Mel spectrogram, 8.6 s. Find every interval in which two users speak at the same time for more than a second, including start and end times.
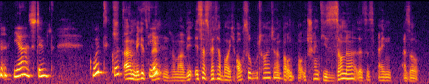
none

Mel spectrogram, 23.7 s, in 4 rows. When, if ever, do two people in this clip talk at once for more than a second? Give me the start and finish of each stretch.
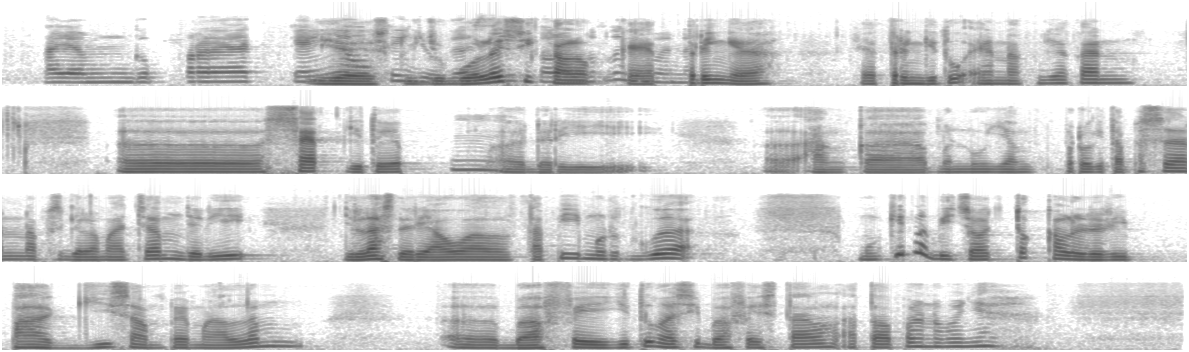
1.6-3.5

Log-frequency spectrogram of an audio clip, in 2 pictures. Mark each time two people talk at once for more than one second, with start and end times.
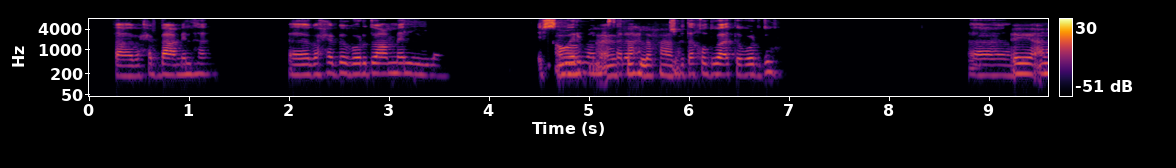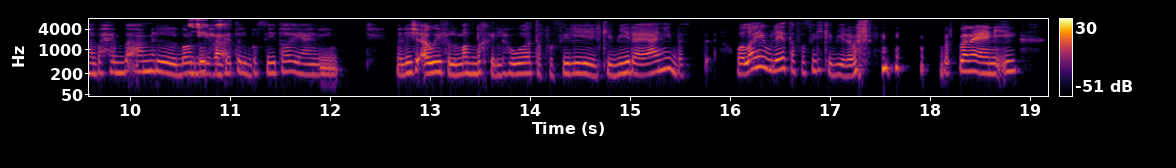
4.7-6.0

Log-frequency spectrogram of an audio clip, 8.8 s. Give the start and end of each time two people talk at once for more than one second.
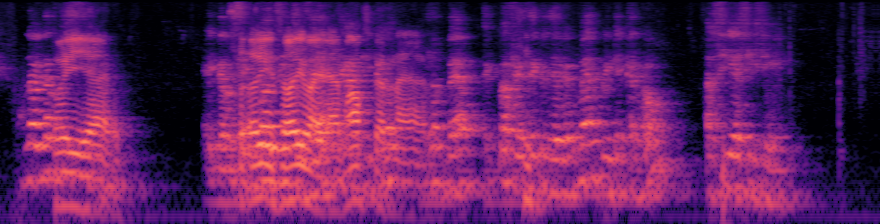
2.4-3.9

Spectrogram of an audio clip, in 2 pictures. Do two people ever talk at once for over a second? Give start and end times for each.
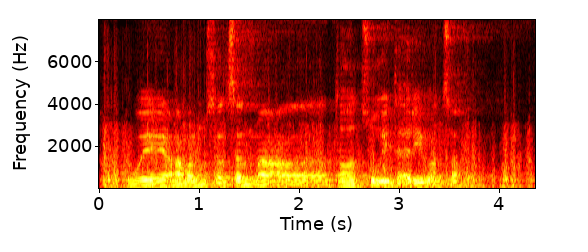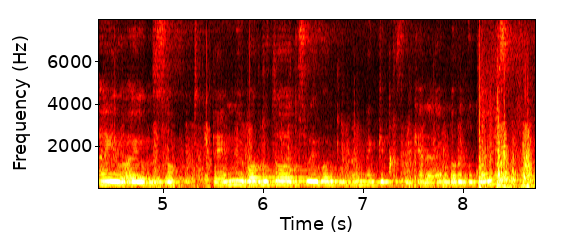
none

